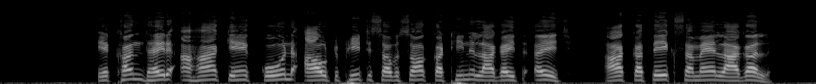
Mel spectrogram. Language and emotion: Maithili, neutral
